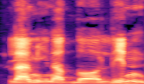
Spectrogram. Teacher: Nah, cara bacanya diidghamkan. Karena huruf lamnya ini dia tidak dibaca langsung masuk ke huruf dotnya ini begitu. Kemudian laminat dolin, do ini adalah mad lazim mutsaqqal kalimi, atau biasa disebut juga dengan mad lazim kalimi mutsaqqal. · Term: idgham syamsiyah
